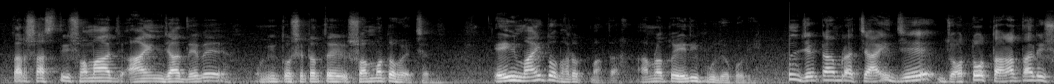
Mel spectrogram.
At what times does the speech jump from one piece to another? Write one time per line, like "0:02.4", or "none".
0:07.9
